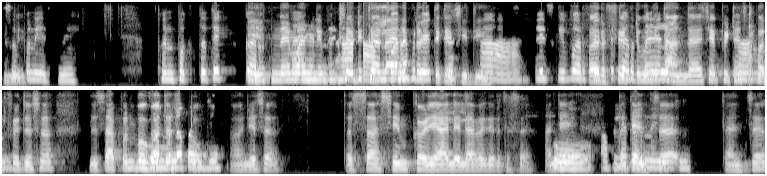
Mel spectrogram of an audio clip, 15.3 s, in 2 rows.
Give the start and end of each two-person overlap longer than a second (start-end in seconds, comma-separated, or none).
2.5-4.9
